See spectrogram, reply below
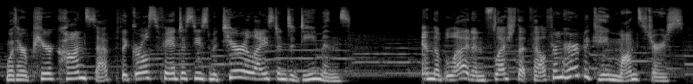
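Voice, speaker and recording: A brash, tough young woman fighter, voiced by a woman in an anime dub, blunt and mocking, her fairly high voice leaping around a lot. Music plays clearly behind her. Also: animated, normal speed, natural voice. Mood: scornful. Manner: blunt, sarcastic and rough-talking. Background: background music.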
